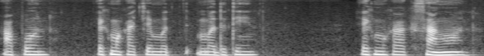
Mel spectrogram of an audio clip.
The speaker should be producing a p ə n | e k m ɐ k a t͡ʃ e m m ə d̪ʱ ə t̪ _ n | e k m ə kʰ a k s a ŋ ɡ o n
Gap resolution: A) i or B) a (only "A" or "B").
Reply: A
